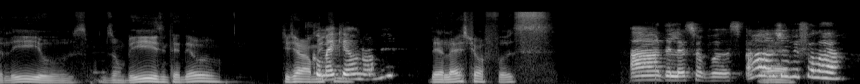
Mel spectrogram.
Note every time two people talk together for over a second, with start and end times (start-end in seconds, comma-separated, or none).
none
